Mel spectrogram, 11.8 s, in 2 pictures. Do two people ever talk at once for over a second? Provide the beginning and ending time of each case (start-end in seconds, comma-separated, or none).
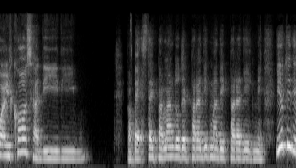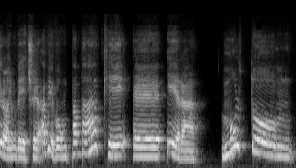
none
